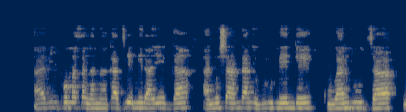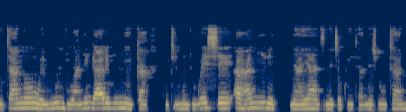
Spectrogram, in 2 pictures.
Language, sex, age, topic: Ndau, female, 25-35, health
